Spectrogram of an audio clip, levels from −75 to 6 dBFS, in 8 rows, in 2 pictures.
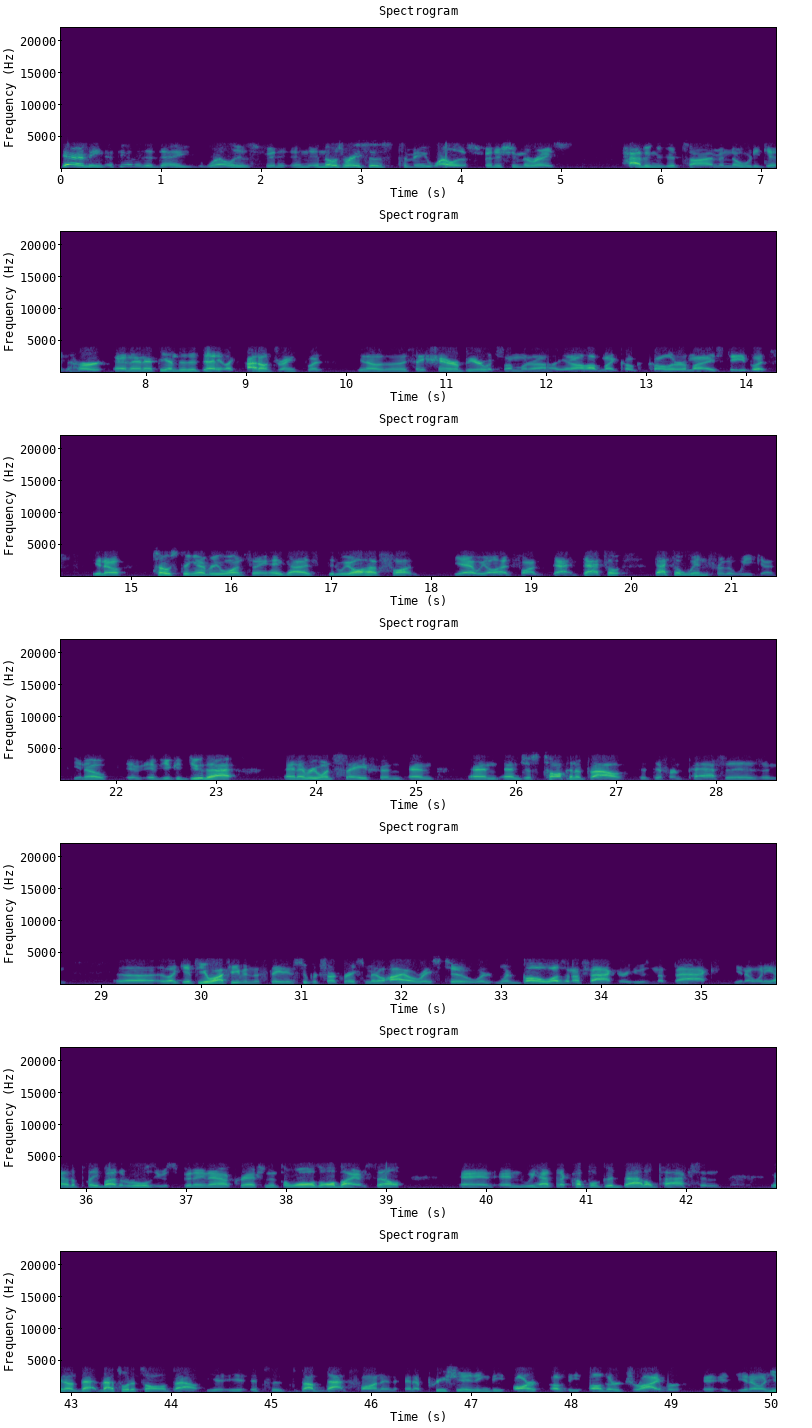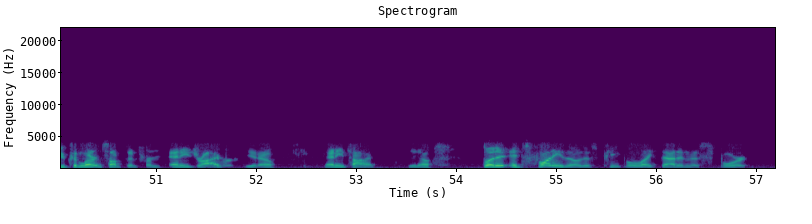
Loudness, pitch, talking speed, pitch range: -25 LUFS, 130 Hz, 235 wpm, 120-150 Hz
